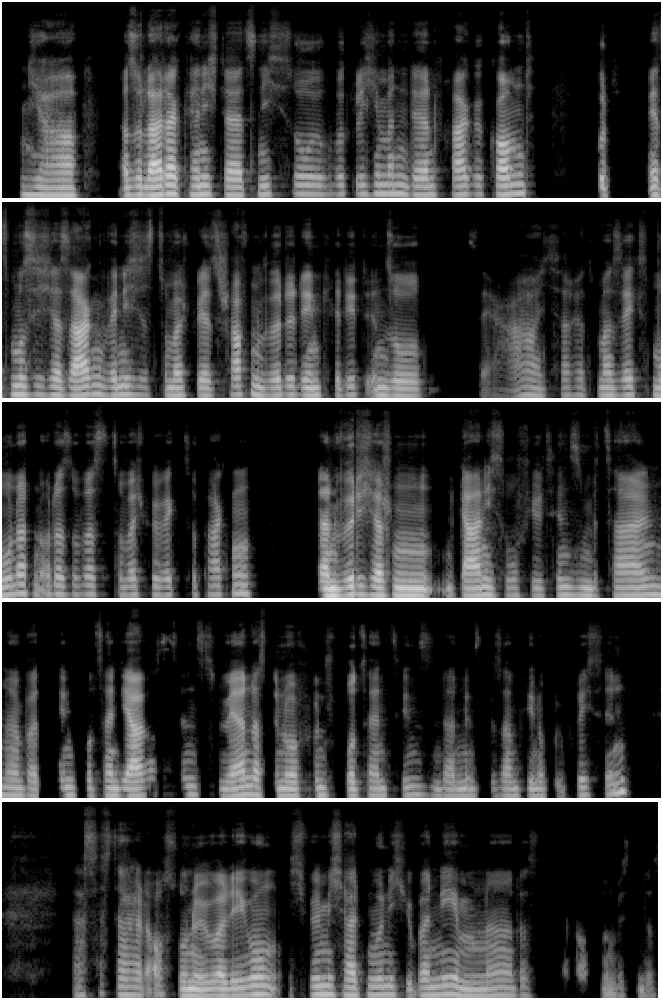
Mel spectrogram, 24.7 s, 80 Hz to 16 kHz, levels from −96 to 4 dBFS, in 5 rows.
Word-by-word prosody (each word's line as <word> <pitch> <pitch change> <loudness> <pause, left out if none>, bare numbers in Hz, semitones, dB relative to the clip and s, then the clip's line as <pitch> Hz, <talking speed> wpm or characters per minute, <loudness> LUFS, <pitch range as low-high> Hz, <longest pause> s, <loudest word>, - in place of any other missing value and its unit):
Ja, 140 -2 +2 0.3
also 145 +2 +1
leider 150 +3 +9
kenne 155 0 +1
ich 155 -1 -2
da 145 -2 +2
jetzt 140 0 0
nicht 155 0 -6
so 160 -1 -4
wirklich 160 0 -7
jemanden, 170 -1 0
der 150 -1 +1
infrage 150 +1 -1
kommt. 160 +2 +3 0.5
Gut, - - -1 0.3
jetzt 145 0 -1
muss 155 0 +1
ich 155 -1 -8
ja 145 -1 +2
sagen, 145 +3 +5
wenn 140 +1 0
ich 155 -1 -2
es 140 -1 -13
zum 140 0 -4
Beispiel 135 0 -1
jetzt 135 -1 -5
schaffen 150 0 -1
würde, 140 +2 -2
den 140 -1 +1
Kredit 140 +2 -9
in 140 - -2
so, 130 -1 -2 0.3
s - - -32
ja, 125 +4 -11
ich 130 0 -11
sage 140 0 -14
jetzt 140 0 -16
mal, 140 0 -1
6 145 +1 -6
Monaten 155 +4 +1
oder 155 -1 -2
so 155 0 -13
was 155 -1 -6
zum 145 - -12
Beispiel 145 0 -6
wegzupacken, 150 +3 -6 0.5
dann 130 0 +9
würde 150 +2 +5
ich 155 - -5
ja 140 -1 +7
schon 135 -1 +4
gar 135 0 +5
nicht 145 -1 0
so 140 0 -10
viel 135 -1 -11
Zinsen 140 0 -3
bezahlen, 140 +3 -1
ne? 135 -1 -1
Bei 130 -1 -4 0.2
10 140 0 -4
Prozent 135 -1 -3
Jahreszins 150 +3 0
wären 130 +4 +3
das 145 -2 +1
ja 130 - -2
nur 130 -1 +2
5 135 +2 -7
Prozent 130 0 -4
Zinsen 145 0 -10
dann 125 +1 -4
insgesamt, 130 0 -9
die 130 - -3
noch 130 0 -7
übrig 140 0 -10
sind. 200 +2 -3 0.7
Das 140 +1 -14
ist 175 -1 -22
da 150 -1 -1
halt 140 -1 -4
auch - - -7
so 130 - -3
'ne 130 -1 +6
Überlegung. 135 +4 +2
Ich 130 +3 -23
will 150 0 +1
mich 155 -2 0
halt 140 0 +1
nur 145 0 -1
nicht 150 0 -4
übernehmen, 140 -3 0
ne? 135 +2 -3
Das 135 - -15
ist - - -52
halt - - -35
auch - - -18
so - - -14
'n 65 - -10
bisschen - - -17
das - - -19
140 Hz, 240 wpm, -25 LUFS, 135-150 Hz, 0.7 s, leider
